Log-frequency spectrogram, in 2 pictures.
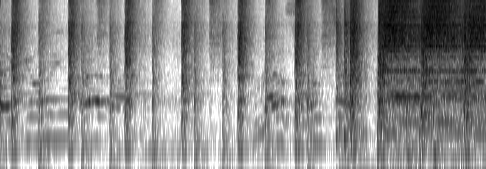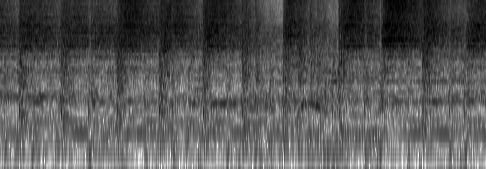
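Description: Live rock band playing. For the first few seconds the drum kit is heard with a sparse picked electric-guitar line. About five seconds in, the full band crashes in together, much louder and denser, with guitars and drums driving on.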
